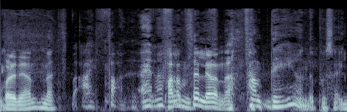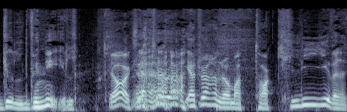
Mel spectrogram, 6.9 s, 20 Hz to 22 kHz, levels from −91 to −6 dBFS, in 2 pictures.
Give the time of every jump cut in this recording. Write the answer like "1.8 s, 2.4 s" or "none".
2.6 s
